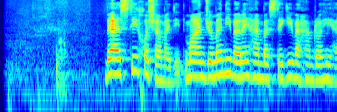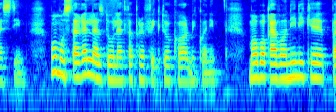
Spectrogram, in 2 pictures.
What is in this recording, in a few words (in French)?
farsi bienvenue et conseil csp; Collectifs farsi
